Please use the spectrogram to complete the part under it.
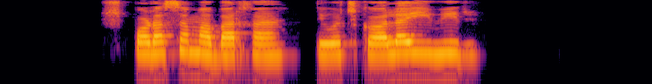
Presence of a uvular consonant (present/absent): absent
